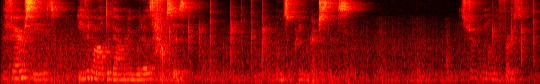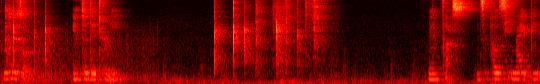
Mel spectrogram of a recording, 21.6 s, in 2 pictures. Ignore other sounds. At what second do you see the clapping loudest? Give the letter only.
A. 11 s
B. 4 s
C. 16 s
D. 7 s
C.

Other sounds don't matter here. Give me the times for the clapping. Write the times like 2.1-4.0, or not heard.
3.4-5.3, 9.8-11.8, 15.1-16.8.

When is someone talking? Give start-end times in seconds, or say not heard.
0.0-3.7, 5.5-7.0, 9.2-13.2, 19.2-21.5.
